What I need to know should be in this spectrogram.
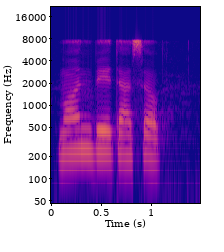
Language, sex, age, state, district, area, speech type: Goan Konkani, female, 18-30, Goa, Canacona, rural, read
